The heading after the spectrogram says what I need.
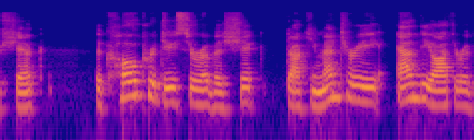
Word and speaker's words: Szyk: Polish Jewish artist Arthur shik it's pronounced shik even though it's spelled s z YK I'm the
